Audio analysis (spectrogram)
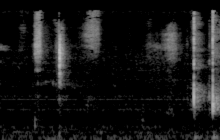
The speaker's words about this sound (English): Furiously typing over there.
